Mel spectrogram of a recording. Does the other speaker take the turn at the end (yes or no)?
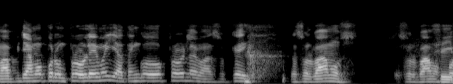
yes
